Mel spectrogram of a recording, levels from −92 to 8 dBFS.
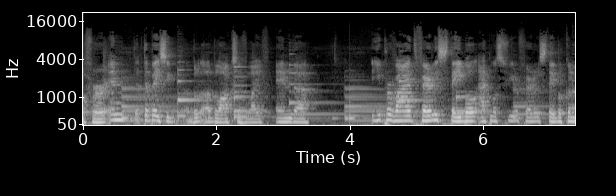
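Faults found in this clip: Music, two abrupt level dips: 2.45–3.99 s and 6.12–7.00 s. Level falls by about 6 dB, then snaps back. Likely one channel drops out upstream of a mono downmix. With one side gone, material shared by both channels sums at half amplitude, and anything panned only to the lost side vanishes for the duration. Worth checking the stereo feed or the capture path for an intermittent channel.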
